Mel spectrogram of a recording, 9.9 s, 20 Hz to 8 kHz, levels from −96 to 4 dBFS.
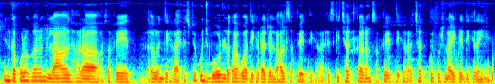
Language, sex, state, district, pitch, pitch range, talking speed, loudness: Hindi, male, Chhattisgarh, Jashpur, 115 Hz, 105-125 Hz, 250 wpm, -17 LUFS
